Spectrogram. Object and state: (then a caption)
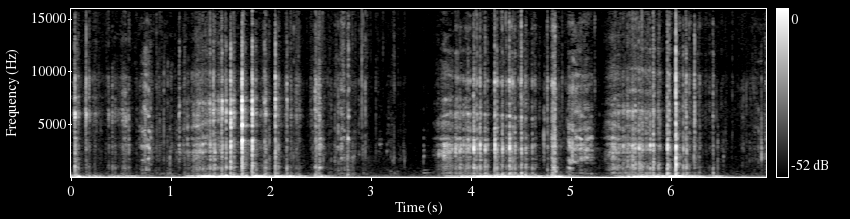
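Dry bar soap being scraped. A metal cutter blade scrapes across the face of a dry brown bar of soap with a green shell, held in hand, shaving off curls. Three drawn-out scraping passes build and fade, each a dry, crackly crunch with bright, fine grit over a low rumble, separated by near-quiet gaps.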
